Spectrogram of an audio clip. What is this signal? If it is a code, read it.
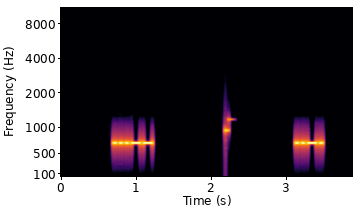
Morse code, heard as a keyed tone, about 31 wpm, 700 Hz. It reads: 3 F
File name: Single-Letter-Number-30wpm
